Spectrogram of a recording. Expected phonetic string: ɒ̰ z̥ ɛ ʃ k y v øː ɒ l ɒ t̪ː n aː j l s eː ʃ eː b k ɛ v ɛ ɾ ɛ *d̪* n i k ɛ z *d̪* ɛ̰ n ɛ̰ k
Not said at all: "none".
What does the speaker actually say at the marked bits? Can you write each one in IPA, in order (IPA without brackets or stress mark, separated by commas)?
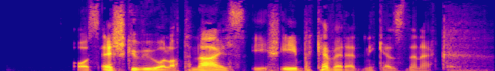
d̪, d̪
